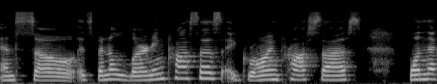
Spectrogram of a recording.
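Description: A woman with a plain, everyday voice and an American accent speaks at a moderate pace and a fairly high pitch against a quiet background. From US Midwest, Nebraska. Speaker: entrepreneur and marketing strategist. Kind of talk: interview.

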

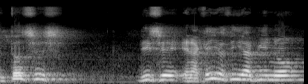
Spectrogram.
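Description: A very slow pace over noticeable background noise, with audible room echo. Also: man. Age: 70s. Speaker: preacher. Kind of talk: sermon.

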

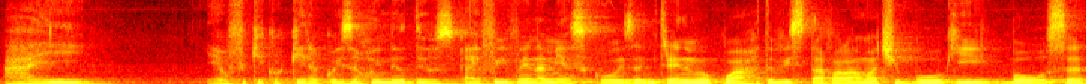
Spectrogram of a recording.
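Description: In a Fortaleza accent, a man speaks at medium pitch and a moderate pace with flat, monotone intonation and very even loudness. Noticeable background noise sits behind him. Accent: Fortaleza (cearense). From Fortaleza, Ceará, Brazil. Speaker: podcast co-host. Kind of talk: casual chat.

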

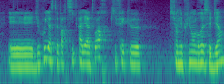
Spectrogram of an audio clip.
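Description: At a moderate pace, a man speaks at a fairly high pitch in a somewhat breathy voice. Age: 20s. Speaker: fitness youtuber. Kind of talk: interview.

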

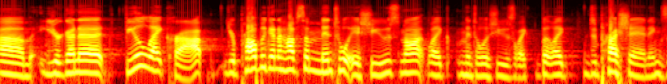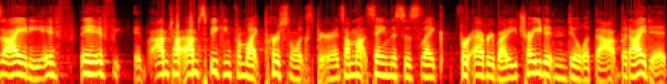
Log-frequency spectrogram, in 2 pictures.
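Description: An ordinary speaking voice at a fairly quick pace. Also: woman, medium pitch for a woman, ordinary pitch variation. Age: 30s. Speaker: nutrition coaching podcast co-host. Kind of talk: casual chat.

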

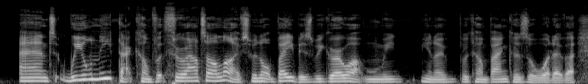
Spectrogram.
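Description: On a very clean recording with a silent background, a man with a British accent and a fairly high pitch talks at a moderate pace with very wide pitch swings. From England. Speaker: music and health institute director.

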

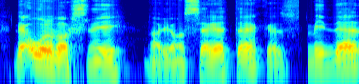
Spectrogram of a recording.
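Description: The speaker has a dark, mellow tone and ordinary pitch variation, moving at a very slow pace. The recording is very clean against a silent background. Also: man. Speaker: immunologist and author. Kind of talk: interview.

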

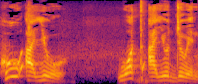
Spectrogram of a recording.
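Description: A man with a Nigerian accent, fairly slow, with very wide pitch swings. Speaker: motivational speaker. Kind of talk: sermon. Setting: studio.

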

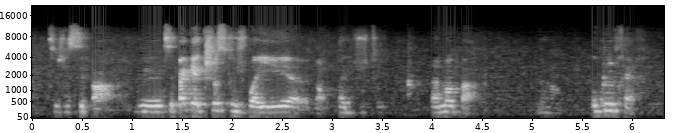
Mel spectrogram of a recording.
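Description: The delivery is fairly slow and somewhat breathy, with long, frequent pauses and big swings in loudness. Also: woman, medium pitch for a woman, fairly even intonation. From Paris region, France. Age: 20s. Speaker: podcast guest sharing personal story. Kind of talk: casual interview. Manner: hesitant.

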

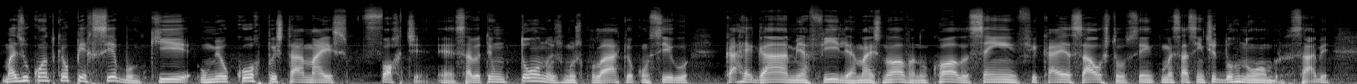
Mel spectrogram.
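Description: This man has an ordinary speaking voice, fairly low in pitch with ordinary pitch variation. He keeps a moderate pace with hardly any pauses and very even loudness. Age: 40s. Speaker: psychoanalyst and podcast host. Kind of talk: solo podcast monologue. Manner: warm, conversational.

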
